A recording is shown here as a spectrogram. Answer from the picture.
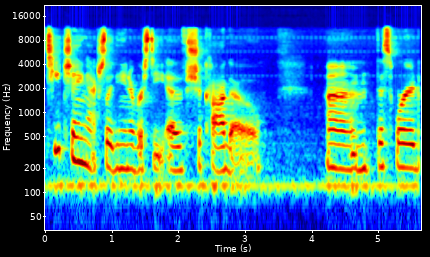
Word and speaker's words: Chicago: actually the University of Chicago this word right here is pronounced Chicago remember I said that CH usually says the Chuck sound but some of our words come from French and so that CH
